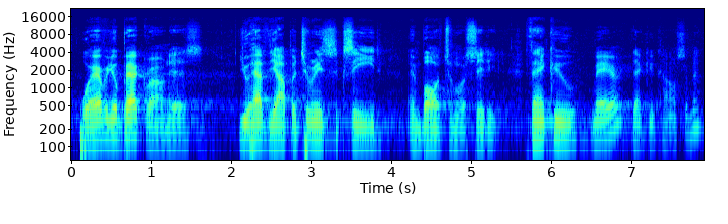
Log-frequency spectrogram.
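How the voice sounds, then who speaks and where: A man speaking at a podium, delivering a formal address that he sometimes restarts mid-sentence. His voice is mid-pitched, with a long reverberant tail, as if it is heard through a hall PA system. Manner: formal speech with frequent restarts and thank-yous. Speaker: executive director of a nonprofit. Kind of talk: public speech at a bill signing.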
